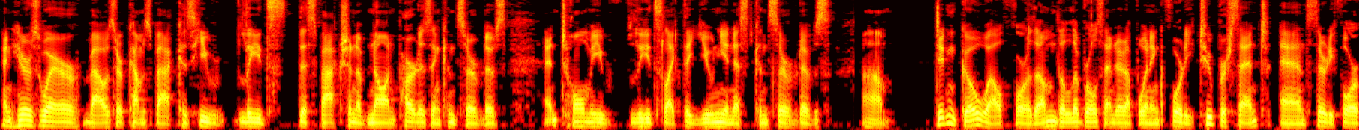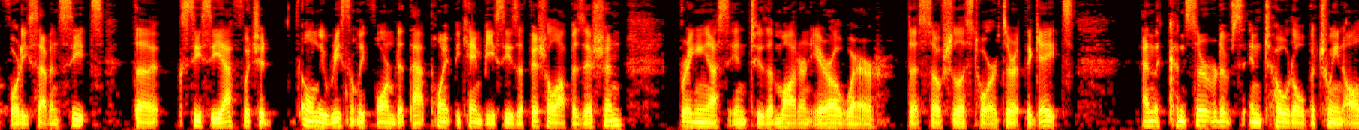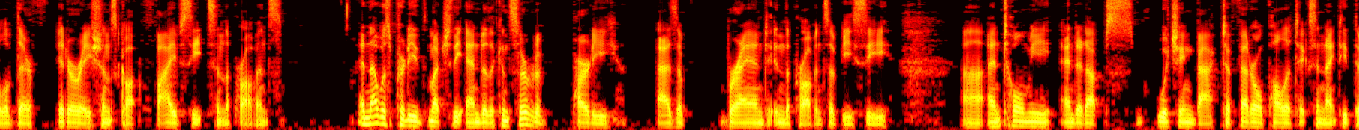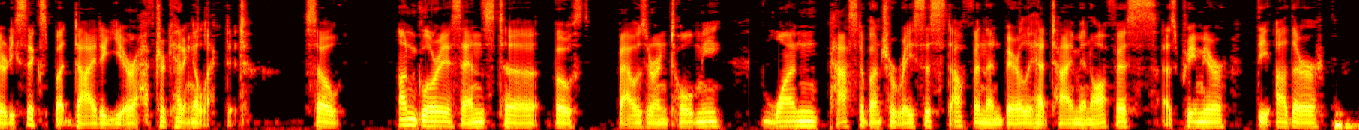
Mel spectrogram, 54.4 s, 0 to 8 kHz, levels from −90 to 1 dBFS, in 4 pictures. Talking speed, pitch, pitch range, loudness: 160 wpm, 95 Hz, 85-105 Hz, -18 LUFS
